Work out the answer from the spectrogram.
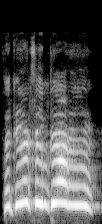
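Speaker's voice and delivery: very high, strained clown voice; squeaky creepy clown line; Pennywise voice. Acted. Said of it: "that's my Pennywise".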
